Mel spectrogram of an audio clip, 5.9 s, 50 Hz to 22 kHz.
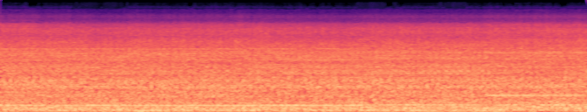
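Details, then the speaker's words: John Deere 5067E diesel tractor at 30 hours, after tightening loose intercooler boost hose clamps that were leaking boost: steady even drone, no turbo whistle or hiss, expected more horsepower; normal running. "Probably won't hear the turbo whistle like we did when it was pulling before, but it's going to have more horsepower, I guarantee it, because it's going to get all the boost."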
